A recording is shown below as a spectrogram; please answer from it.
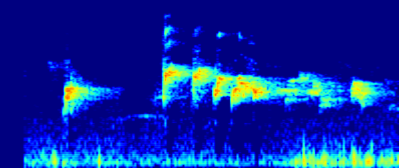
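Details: Red-whiskered bulbul singing: a short whistled note, then a bright run of slurred, warbling phrases that rise and fall, ending in rapid chattering notes, over a faint low background rumble.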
